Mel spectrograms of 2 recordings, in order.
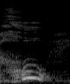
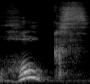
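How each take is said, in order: First: It sounds like 'roo' with a silent end. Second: It does not sound like a plain 'roo'. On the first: The speaker calls it right. "O com U forma U. Por isso que a gente vai pronunciar roux" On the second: The speaker calls it wrong. "e não roux"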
